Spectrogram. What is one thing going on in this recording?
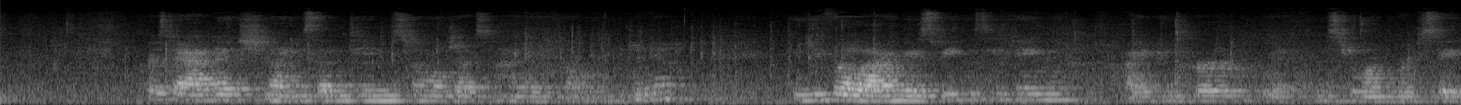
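A young woman speaks calmly into a microphone in a large room.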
